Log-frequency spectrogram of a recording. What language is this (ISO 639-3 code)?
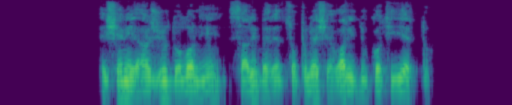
lzz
